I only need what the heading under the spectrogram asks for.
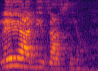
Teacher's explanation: it is pronounced as Z when it is in the middle of two vowels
